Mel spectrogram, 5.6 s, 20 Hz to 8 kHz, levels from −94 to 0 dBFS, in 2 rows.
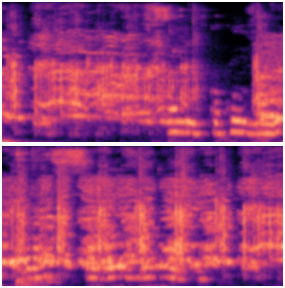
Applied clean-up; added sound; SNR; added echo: classical method WPE with log-MMSE.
